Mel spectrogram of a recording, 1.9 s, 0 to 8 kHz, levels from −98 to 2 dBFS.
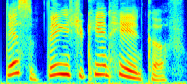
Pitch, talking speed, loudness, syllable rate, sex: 275 Hz, 190 wpm, -15 LUFS, 4.6 syllables/s, female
